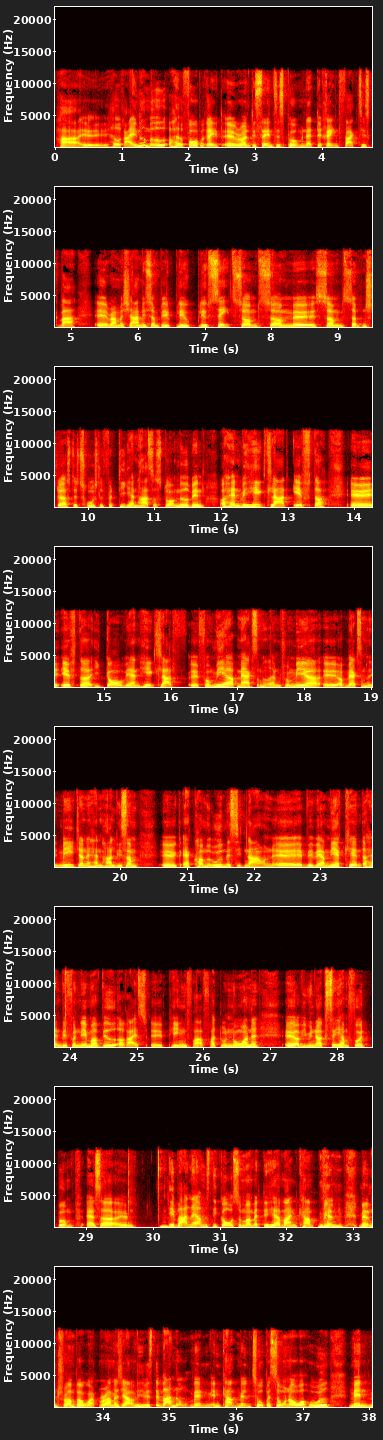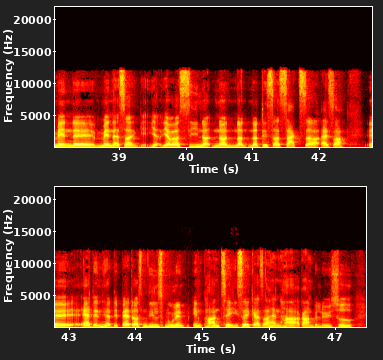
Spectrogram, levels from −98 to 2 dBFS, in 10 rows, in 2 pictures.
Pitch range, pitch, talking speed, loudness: 185-220 Hz, 200 Hz, 210 wpm, -20 LUFS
